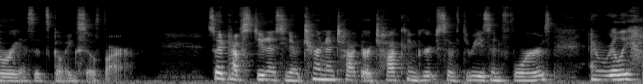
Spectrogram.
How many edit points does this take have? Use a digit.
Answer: 2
